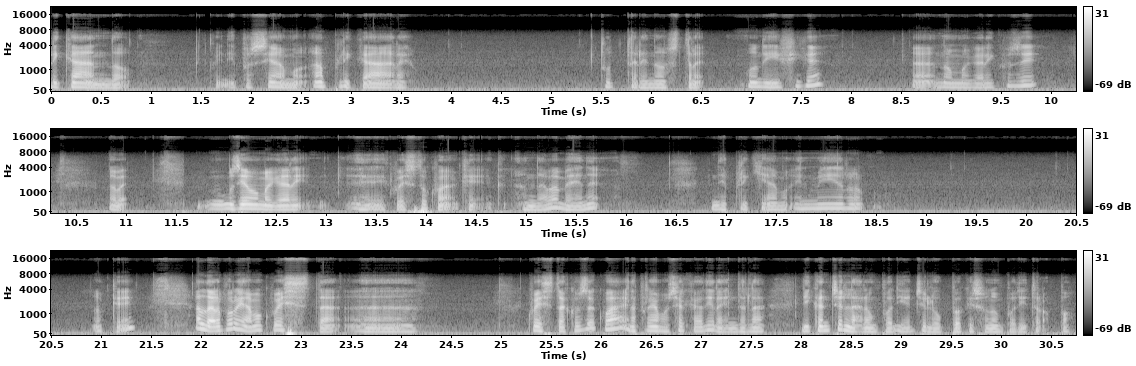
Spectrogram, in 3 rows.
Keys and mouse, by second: 0.7-10.2 drag, 10.2 Delete, 14.3-23.4 drag, 23.4 Tab.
